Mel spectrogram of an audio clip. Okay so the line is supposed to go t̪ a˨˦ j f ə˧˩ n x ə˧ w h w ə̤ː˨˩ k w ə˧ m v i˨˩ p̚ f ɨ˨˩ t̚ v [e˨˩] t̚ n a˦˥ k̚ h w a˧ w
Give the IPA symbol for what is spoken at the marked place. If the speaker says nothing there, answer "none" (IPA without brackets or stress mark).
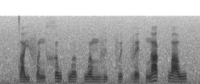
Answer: e˨˩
